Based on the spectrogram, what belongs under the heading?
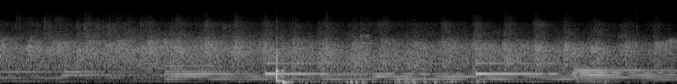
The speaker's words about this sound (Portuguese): Eu sei que muitos pais trabalham muito, e nós queremos agradecer a vocês, pais, honrar vocês, homens. Uma salva de palmas para os homens dessa igreja.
